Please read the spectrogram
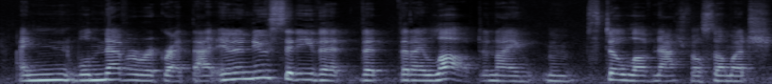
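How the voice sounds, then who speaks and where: Against noticeable background noise, a woman talks fairly quickly at a medium pitch with fairly even intonation. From US, moved around; grew up from 11 in Lexington, Kentucky. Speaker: beauty vlogger. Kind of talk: casual vlog storytelling. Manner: mumbling, hesitant with fillers.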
